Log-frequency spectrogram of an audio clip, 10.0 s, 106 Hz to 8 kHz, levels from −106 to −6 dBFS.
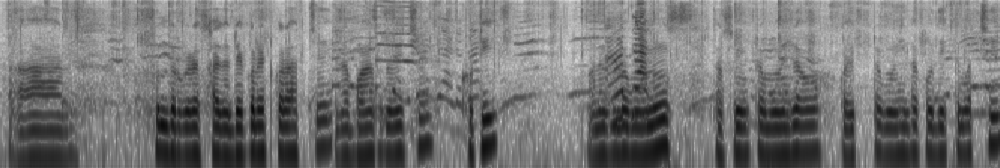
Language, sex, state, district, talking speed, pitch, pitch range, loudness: Bengali, male, West Bengal, Malda, 125 wpm, 155 Hz, 150-160 Hz, -21 LUFS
